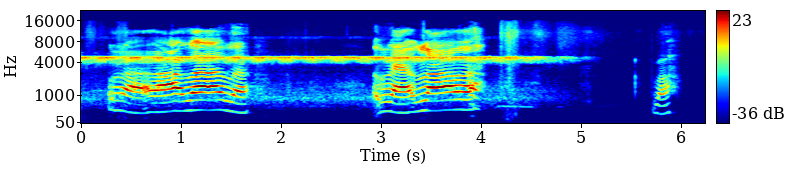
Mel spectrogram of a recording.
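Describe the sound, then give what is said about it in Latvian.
A one-year-old baby girl babbles in a studio in two long, drawn-out vocal stretches, then a short squeal after a pause, with a faint steady high-pitched whine running in the background. “Mums ir viengadniece studijā.”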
